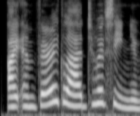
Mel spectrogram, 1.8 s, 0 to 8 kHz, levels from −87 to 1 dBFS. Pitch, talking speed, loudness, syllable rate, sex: 280 Hz, 275 wpm, -16 LUFS, 5.6 syllables/s, female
